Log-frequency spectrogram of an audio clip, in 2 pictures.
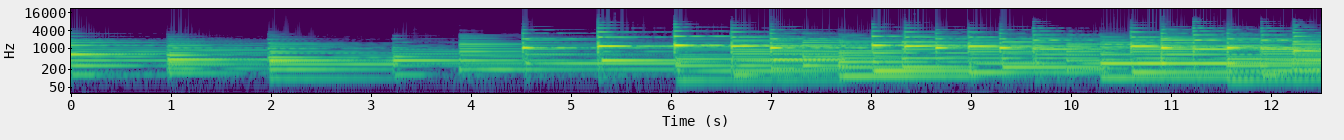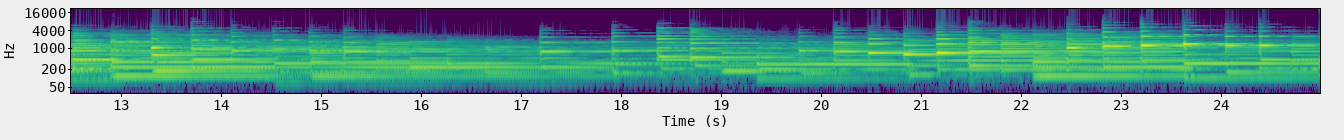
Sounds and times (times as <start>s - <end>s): Music: 0.0s - 24.9s.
